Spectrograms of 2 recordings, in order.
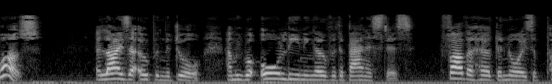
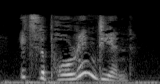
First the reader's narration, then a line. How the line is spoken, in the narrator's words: Noel cried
